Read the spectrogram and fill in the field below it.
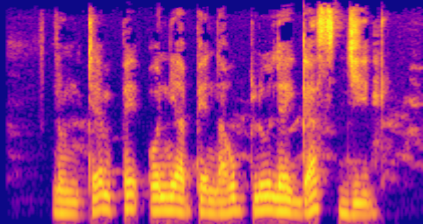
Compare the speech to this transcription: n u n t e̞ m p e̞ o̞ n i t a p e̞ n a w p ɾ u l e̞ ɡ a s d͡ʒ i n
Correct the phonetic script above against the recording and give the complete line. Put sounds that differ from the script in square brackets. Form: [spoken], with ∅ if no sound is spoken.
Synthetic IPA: n u n t e̞ m p e̞ o̞ n i [∅] a p e̞ n a w p [l] u l e̞ ɡ a s d͡ʒ i n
